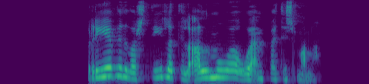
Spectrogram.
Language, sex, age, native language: Icelandic, female, 40-49, Icelandic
